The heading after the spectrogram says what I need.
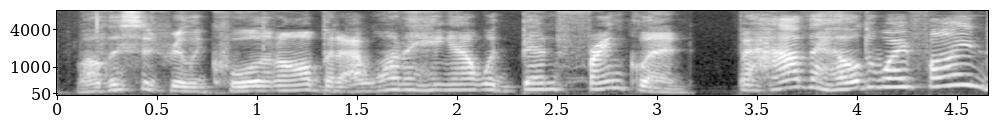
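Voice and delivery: building to a high exasperated ask; excited inner thought. Retold or imitated. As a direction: inner monologue climbing in pitch. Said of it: "I'm thinking".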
